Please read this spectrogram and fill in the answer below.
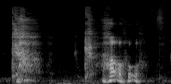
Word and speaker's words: calf: Calf. How do you pronounce it? The meaty part on the back of your lower leg. What's going on with this queue time suddenly? Don't pronounce the L.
